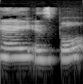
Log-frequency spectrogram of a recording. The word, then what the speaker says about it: Isbell: I'm is Bull Art. My last name is not spelled the way it's pronounced. It's I SB L.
